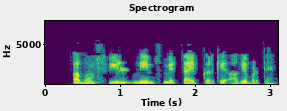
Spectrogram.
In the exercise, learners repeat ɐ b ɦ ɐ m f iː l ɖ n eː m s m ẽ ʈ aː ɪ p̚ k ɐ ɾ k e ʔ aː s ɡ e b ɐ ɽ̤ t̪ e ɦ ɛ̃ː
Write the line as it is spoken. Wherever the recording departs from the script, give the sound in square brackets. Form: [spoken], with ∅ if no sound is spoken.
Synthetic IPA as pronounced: ɐ b ɦ ɐ m f iː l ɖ n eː m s m ẽ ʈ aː ɪ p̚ k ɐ ɾ k e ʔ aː [∅] ɡ e b ɐ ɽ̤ t̪ e ɦ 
